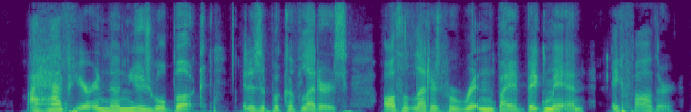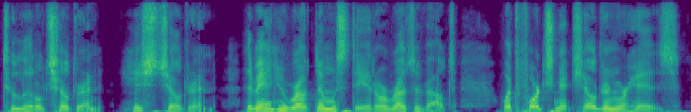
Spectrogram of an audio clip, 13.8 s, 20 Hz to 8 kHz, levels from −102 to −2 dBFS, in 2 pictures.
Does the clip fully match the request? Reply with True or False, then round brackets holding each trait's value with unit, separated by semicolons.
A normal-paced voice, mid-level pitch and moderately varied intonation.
False (180 wpm; 155 Hz; 5.8 semitones)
